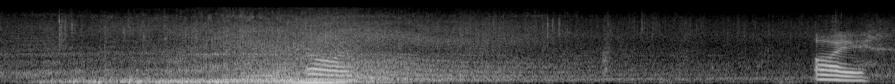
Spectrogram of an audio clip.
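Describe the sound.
A car approaches and passes by, its broad rushing noise swelling to a peak and then fading away over a steady rain-like hiss, with brief bits of voice.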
